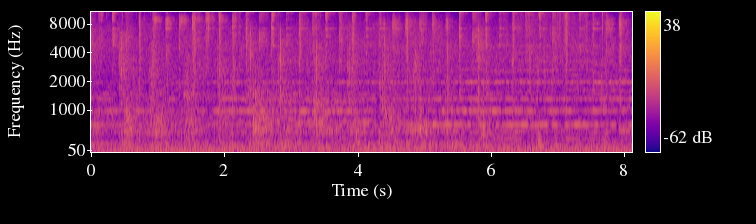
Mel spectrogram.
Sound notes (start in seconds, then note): 0.0 tense music continues; 0.1 footsteps thudding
